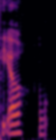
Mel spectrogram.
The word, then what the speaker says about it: Waipio: The mom posted on Reddit, she said, to my son, Kyle Brittain, missing without a trace in Waipio Valley area. Waipio?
